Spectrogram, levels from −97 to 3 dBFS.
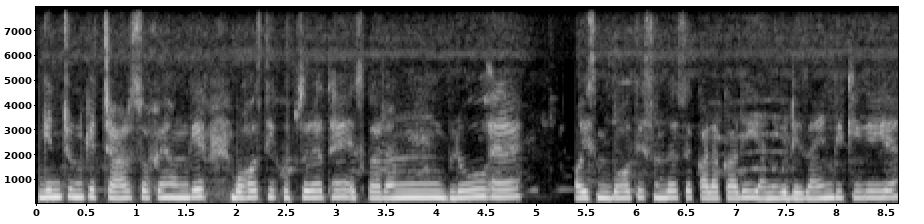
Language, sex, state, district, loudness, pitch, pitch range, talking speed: Hindi, female, Bihar, Kishanganj, -18 LUFS, 265 Hz, 255-280 Hz, 190 wpm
